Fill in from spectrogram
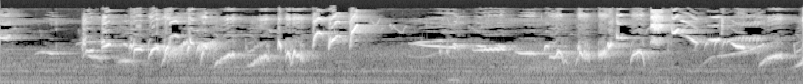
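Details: White-rumped shama pours out a rich, varied stream of whistled, swooping notes and sharp clicks, fluty slurs rising and falling continuously over a steady low hum.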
